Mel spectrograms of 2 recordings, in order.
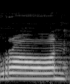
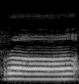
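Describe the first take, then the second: First: The syllable ends with an n sound. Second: The vowel is drawn out long with no n. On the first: "atau ron, itu tidak boleh" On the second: "dipanjangkan ro"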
